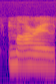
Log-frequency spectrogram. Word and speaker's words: Morrow: It's Morrow, like tomorrow.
